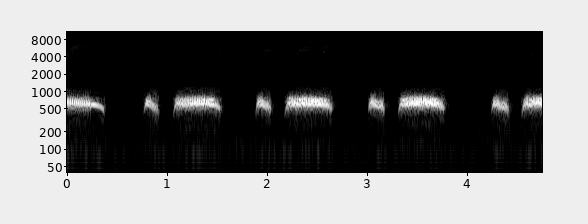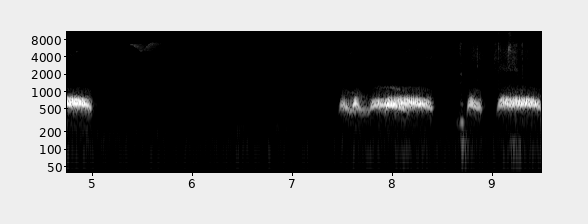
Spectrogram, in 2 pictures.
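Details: Spotted dove song of paired hollow coos, several pairs in a row, then a pause of about three seconds before the cooing resumes, with a brief high chirp and a click nearby.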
